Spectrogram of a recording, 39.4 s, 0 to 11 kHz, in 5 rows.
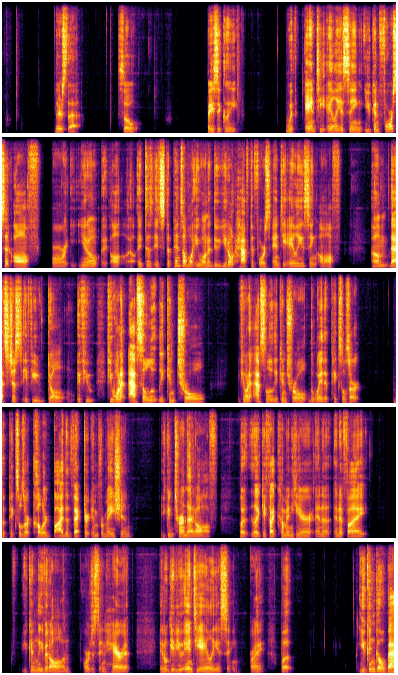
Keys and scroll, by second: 4.6 v.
